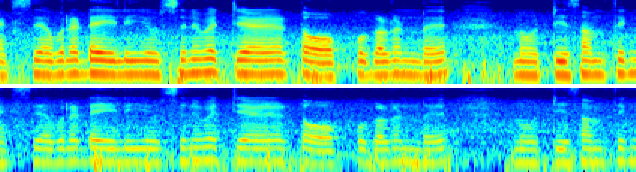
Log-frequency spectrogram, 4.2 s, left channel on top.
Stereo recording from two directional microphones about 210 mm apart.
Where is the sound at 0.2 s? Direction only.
25° left (ahead or behind).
